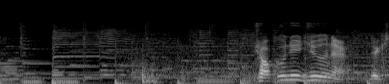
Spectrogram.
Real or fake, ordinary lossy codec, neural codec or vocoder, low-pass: real; none; none; 7.2 kHz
